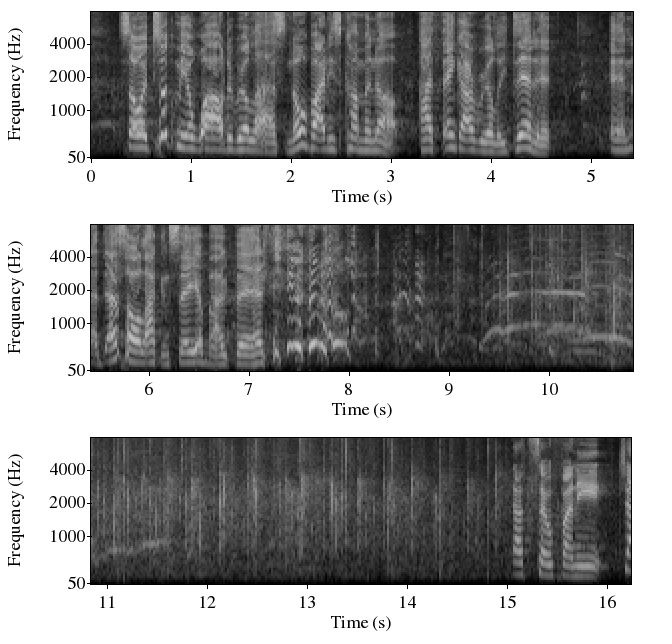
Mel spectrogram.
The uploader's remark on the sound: This is a special live recording of the Podium Pioneers Panel, which took place at the 2023 Boston Marathon Expo live stage.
